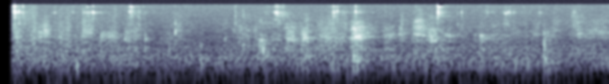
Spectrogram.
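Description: Two dogs playing tug with a rope toy: soft, irregular scuffling and mouthing sounds with small dog noises mixed in.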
